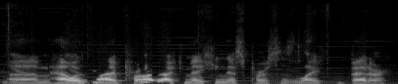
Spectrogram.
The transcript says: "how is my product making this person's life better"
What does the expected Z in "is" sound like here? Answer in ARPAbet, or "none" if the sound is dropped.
Z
